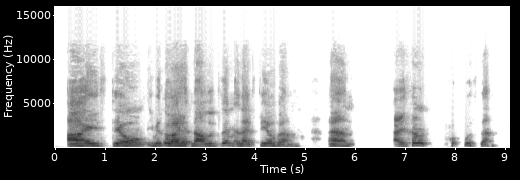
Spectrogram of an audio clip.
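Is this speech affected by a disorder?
Yes: cerebral palsy; speech can sound drunk.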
